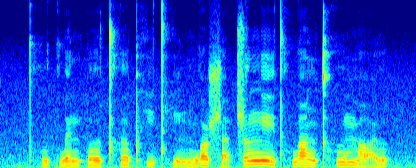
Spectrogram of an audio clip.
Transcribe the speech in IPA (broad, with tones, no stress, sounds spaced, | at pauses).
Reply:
pʰ u˧˥ k w ə˧˥ n p o˧˥ ʊ̯ t̪ʰ ɤ˧˥ pʰ i˧˥ t̪ʰ ḭ˨˩ n m w ɔ˥˩ ʂ ä̰˨˩ ʈ͡ʂ ɤ˥ ŋ e˥˧ ɪ̯ t̪ʰ w ɑ˥˩ ŋ kʰ u˥ m ɑ̰˨˩˦ ʊ̯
